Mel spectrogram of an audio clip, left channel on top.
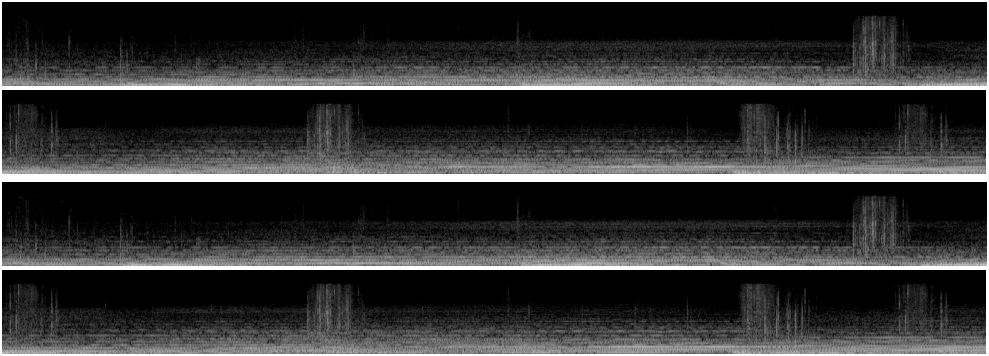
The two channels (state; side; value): normal; both; correlation 0.88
